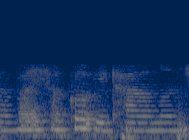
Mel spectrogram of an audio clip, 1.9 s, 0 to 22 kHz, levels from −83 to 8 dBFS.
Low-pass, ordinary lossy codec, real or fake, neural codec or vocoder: 7.2 kHz; AAC, 16 kbps; fake; codec, 16 kHz in and 24 kHz out, 1 kbps, XY-Tokenizer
